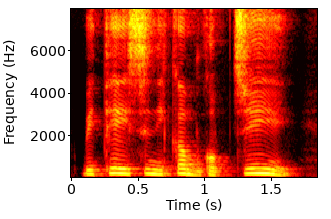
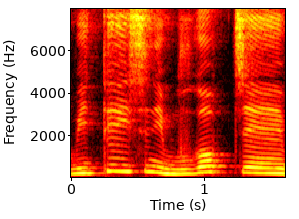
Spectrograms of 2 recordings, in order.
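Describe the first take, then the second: First: It is said in standard Korean. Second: It is said in regional dialect. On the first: It feels less close and less vivid. "표준어로 한번 바꾸면" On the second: It feels close, friendly and vivid. "지역 방언"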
